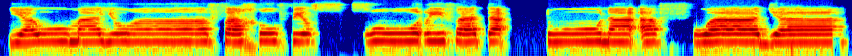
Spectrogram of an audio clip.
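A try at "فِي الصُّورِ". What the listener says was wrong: Fisuri. Tipiskan lagi roh. Ri.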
